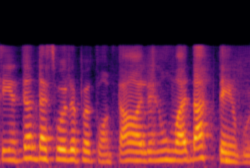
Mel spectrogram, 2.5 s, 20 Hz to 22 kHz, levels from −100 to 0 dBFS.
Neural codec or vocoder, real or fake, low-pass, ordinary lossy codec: codec, 16 kHz, about 1 kbps, DyCAST, with the encoder's durations; fake; 7.2 kHz; none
